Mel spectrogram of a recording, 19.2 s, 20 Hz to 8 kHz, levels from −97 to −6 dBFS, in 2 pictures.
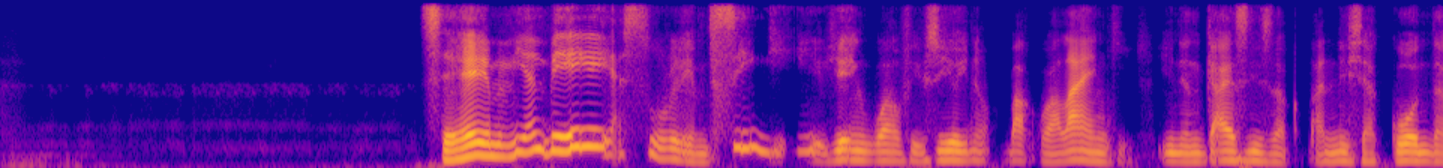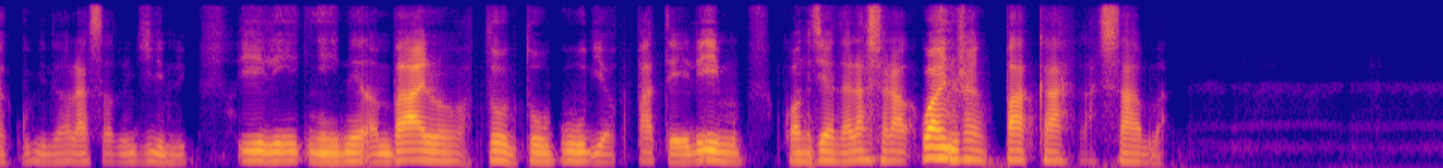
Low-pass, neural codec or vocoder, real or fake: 7.2 kHz; codec, 16 kHz in and 24 kHz out, 0.4 kbps, LongCat-Audio-Codec, four codebook decoder; fake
